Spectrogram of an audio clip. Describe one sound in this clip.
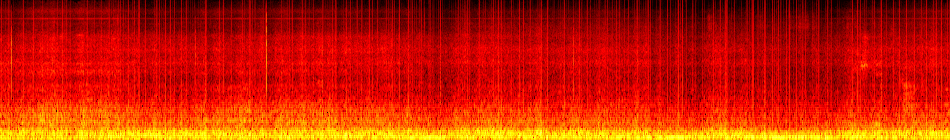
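A high-floor tram rumbles along rails, heard from inside the cab.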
